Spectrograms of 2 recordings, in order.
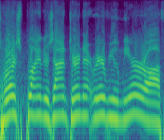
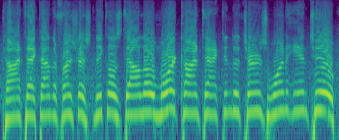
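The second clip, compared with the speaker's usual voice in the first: motorsport commentator; 3 semitones higher than usual. Real, not acted. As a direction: call the crash live, building fast. Live call of a crash.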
